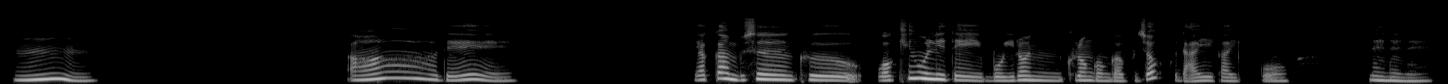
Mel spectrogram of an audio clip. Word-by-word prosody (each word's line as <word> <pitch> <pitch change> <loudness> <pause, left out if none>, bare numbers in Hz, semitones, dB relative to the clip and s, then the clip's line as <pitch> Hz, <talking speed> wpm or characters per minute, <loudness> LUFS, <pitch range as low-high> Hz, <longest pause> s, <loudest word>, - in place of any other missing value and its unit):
음. 205 -5 +3 2.5
아 260 +3 0
네. 190 -4 -2 1.8
약간 225 +3 +3
무슨 220 -1 +3
그 195 -4 0 0.2
워킹 195 +10 0
홀리데이 210 -9 +4
뭐 175 +1 -5
이런 180 -1 -2
그런 190 -1 -3
건가 165 -2 -5
보죠? 255 - -4
그 - - -17
나이가 170 +2 -5
있고. 160 +1 -10 0.8
네네네. 165 -4 -4
195 Hz, 135 characters per minute, -28 LUFS, 175-225 Hz, 2.5 s, 홀리데이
